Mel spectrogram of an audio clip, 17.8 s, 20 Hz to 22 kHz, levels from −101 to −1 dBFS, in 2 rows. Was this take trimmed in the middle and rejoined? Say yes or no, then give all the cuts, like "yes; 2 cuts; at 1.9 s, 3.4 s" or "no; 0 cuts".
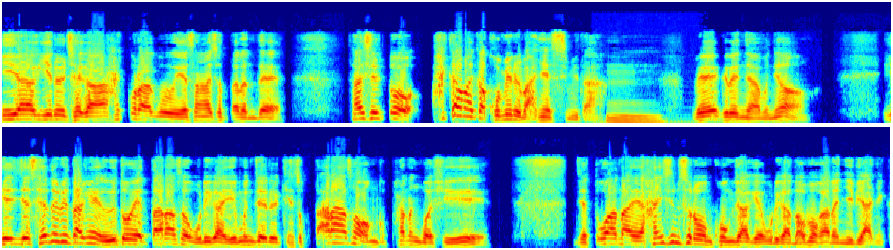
yes; 1 cut; at 7.9 s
